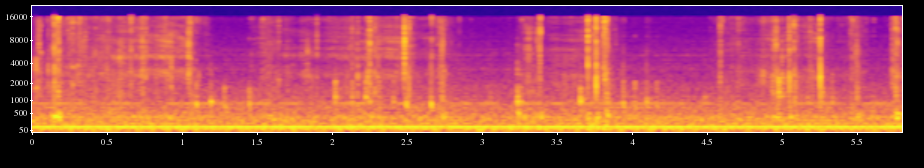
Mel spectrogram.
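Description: Fingertips with pink-painted nails rub, brush and crinkle a dense cluster of small, thin, flexible green plastic leaves on a fake boxwood plant. Soft, bright crackling and rustling comes in scattered bursts over a steady low hum.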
